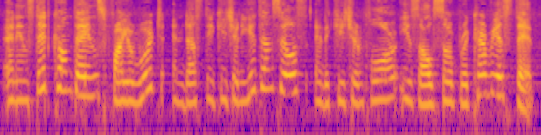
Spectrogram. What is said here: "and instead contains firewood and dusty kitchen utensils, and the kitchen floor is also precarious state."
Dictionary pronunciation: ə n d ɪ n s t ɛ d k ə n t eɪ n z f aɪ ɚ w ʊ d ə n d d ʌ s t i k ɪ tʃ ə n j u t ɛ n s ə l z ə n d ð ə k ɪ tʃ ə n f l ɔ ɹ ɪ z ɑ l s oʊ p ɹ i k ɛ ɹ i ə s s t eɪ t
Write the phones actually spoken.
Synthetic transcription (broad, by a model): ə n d ɪ n s t ɛ d k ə n t eɪ n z f aɪ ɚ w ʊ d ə n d d ʌ s t i k ɪ tʃ ə n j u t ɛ n s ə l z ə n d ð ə k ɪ tʃ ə n f l ɔ ɹ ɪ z ɑ l s oʊ p ɹ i k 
